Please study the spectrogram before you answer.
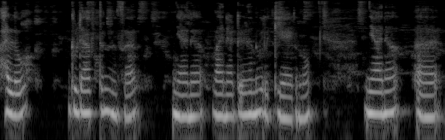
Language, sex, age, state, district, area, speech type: Malayalam, female, 18-30, Kerala, Wayanad, rural, spontaneous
